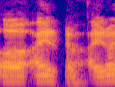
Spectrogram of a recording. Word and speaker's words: Ira: So, Ira is the right pronunciation of your name, right? Is it? Yeah. So it's Ira, Yes.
